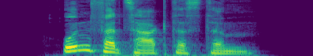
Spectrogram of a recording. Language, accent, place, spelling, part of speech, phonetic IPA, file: German, Germany, Berlin, unverzagtestem, adjective, [ˈʊnfɛɐ̯ˌt͡saːktəstəm], De-unverzagtestem.ogg
- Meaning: strong dative masculine/neuter singular superlative degree of unverzagt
